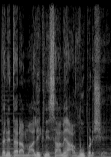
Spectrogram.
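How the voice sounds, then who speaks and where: A man's voice: lowish voice, expressive, moderate pace, over music. A man narrating a scripted moral story for children.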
